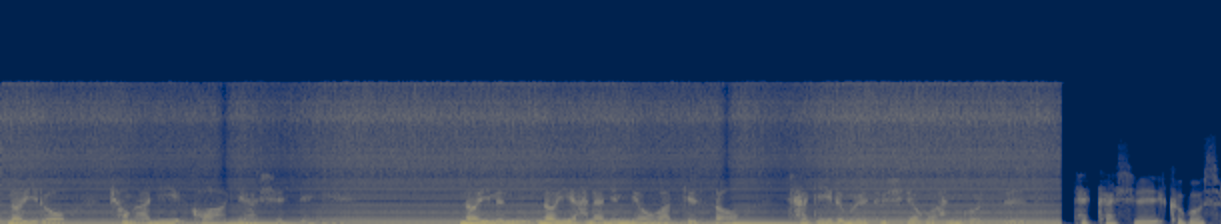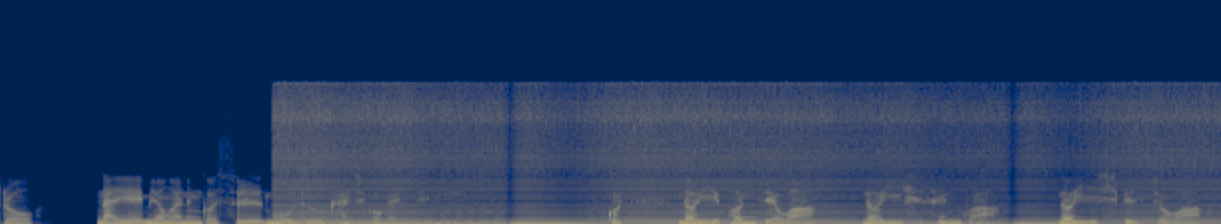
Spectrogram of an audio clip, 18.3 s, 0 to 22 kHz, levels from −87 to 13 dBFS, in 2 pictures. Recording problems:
muffled; very; fading above 2.5 kHz
electrical hum; loud; until 8 s and from 11 s on; 60 Hz, 6 dB below the speech

